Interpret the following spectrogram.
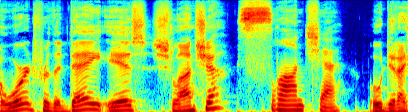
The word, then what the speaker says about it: sláinte: Sláinte is probably the most common pronunciation in Ireland, although you will hear sláinte. Can you hear the difference? Sláinte, sláinte. Yes, Yeah. just very slight. Very slight.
